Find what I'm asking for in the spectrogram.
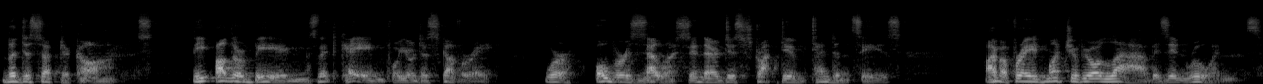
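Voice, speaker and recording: A man uses a put-on character voice at a medium pitch. He speaks at a fairly slow pace. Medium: read story. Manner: formal, measured, compassionate.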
